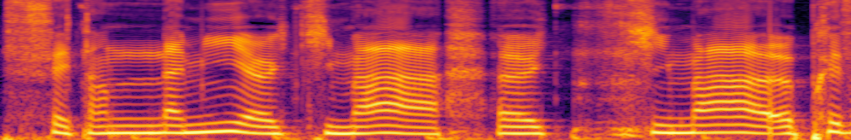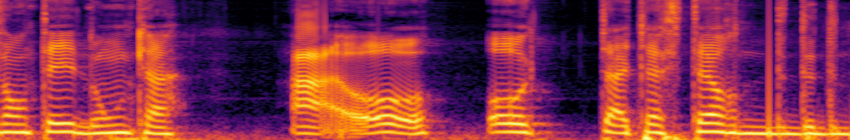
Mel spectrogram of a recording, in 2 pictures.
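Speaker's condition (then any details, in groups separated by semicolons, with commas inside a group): Stuttering; stuttering since early childhood at school, speech therapy helped, told elimination almost impossible; age 28, lives with stuttering and accepts it; stuttering persists, described by him as an accent; repeated sounds, repeated words, prolonged sounds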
